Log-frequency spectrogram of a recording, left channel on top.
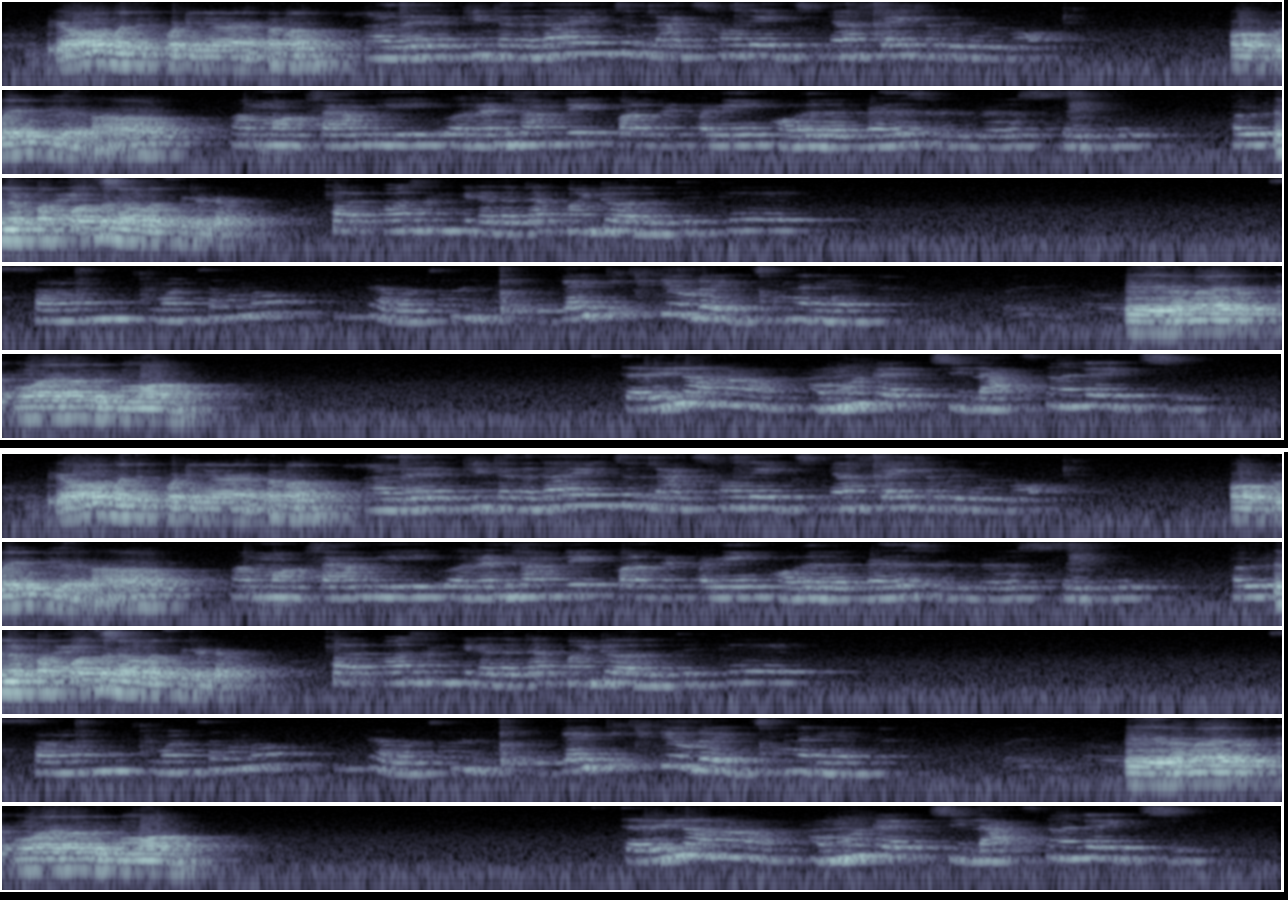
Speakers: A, on the right; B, on the left.
A: எவ்வளோ பட்ஜெட் போட்டீங்க எத்தன நாள்
B: அது கிட்டதட்ட ஆயிடுச்சு அது லேக்ஸ் கணக்கு ஆயிடுச்சு ஏனா ஃப்ளைட்டுல போயிட்டு வந்தோ
A: ஓ ஃப்ளளைட்டலயா
B: ஆமா ஃபமிலி ஒரு ரெண்டு ஃபேமிலி கோலாபரேட் பண்ணி ஒரு பிரதர்ஸ் ரெண்டு பிரதர்ஸ் சேத்து அவ <unintelligible>
A: இல்ல பர்
B: வாயச்சு
A: பர்சன் எவ்ளோ ஆச்சுன்னு கேக்குறே
B: பர் பிர்சன் கிட்டத்தட்ட போயிட்டு வரதுக்கு செவன் ஒன் செவன்னோ இல்ல ஒன் சேவன் இல்ல பப்ளைட் டிக்கட்டே அவ்ளோ ஆச்சுன்னு நேனக்குரே
A: இரண்டாயிரோ மூவாயிரோ வந்திருக்குமா
B: தெரியலா அமௌண்ட் ஆயிடுச்சு லாகக்ஸ் கணக்கு ஆயிடுச்சு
